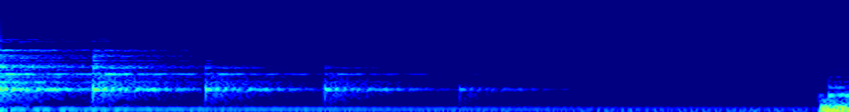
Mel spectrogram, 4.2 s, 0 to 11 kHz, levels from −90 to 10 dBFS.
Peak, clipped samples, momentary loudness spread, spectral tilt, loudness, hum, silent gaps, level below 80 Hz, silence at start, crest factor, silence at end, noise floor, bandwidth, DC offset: -30 dBFS; under 0.1%; 17 LU; -6.5 dB/octave; -53 LUFS; none; none; -52 dBFS; 0 s; 20 dB; 0 s; -75 dBFS; 3.9 kHz; under 0.1%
